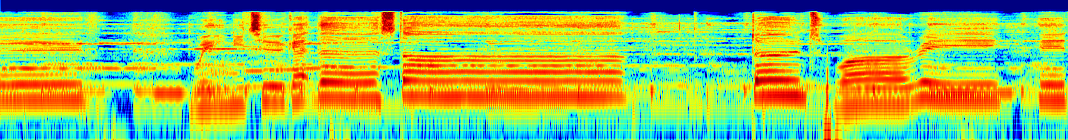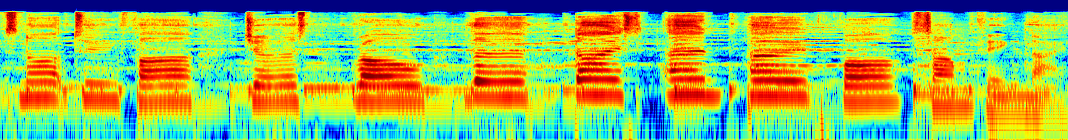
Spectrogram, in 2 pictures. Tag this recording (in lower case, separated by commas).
soundtrack music, music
